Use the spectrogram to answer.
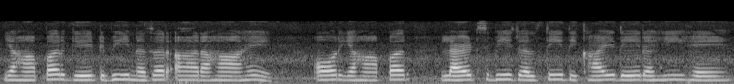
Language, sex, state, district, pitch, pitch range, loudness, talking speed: Hindi, male, Rajasthan, Jaipur, 205 Hz, 195-220 Hz, -16 LUFS, 145 wpm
